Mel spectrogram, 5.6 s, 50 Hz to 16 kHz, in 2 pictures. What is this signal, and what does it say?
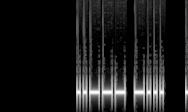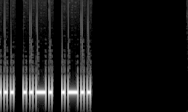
Morse code, heard as a keyed tone, about 25 wpm, 700 Hz. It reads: 2B SFL
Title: Field Day Exchanges - 25wpm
